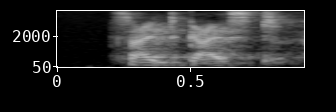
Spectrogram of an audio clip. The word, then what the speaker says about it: Zeitgeist: The Zeitgeist? Yeah, you pronounce it Zeitgeist.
